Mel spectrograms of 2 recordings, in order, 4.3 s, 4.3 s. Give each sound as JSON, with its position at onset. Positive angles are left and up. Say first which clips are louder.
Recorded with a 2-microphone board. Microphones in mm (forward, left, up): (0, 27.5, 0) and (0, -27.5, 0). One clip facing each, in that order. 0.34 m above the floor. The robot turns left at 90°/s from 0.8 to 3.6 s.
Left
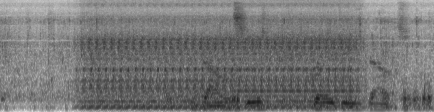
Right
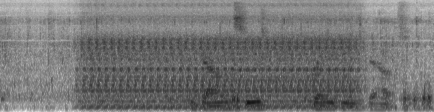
{"t": 1.9, "sound": "a man speaking", "louder": "right 2 dB", "azimuth_deg": -10, "distance_m": 5.5}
